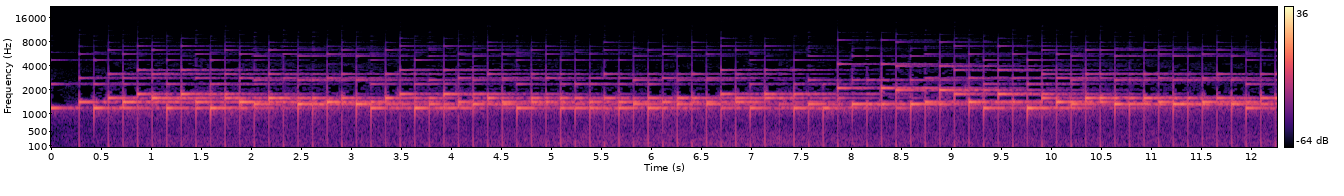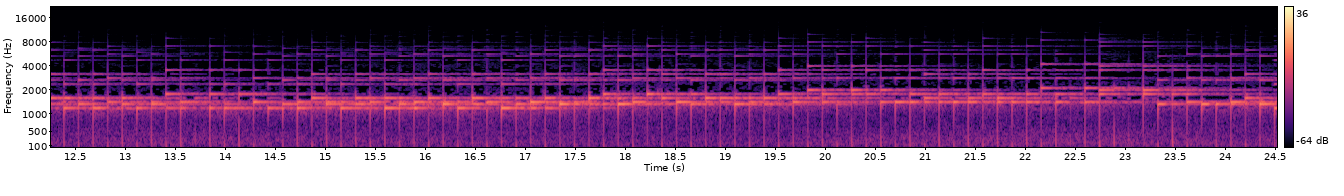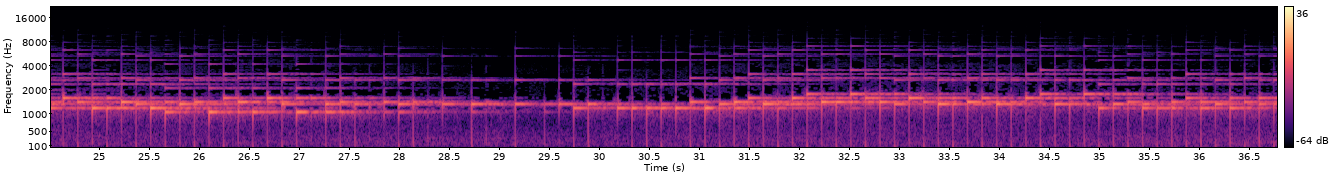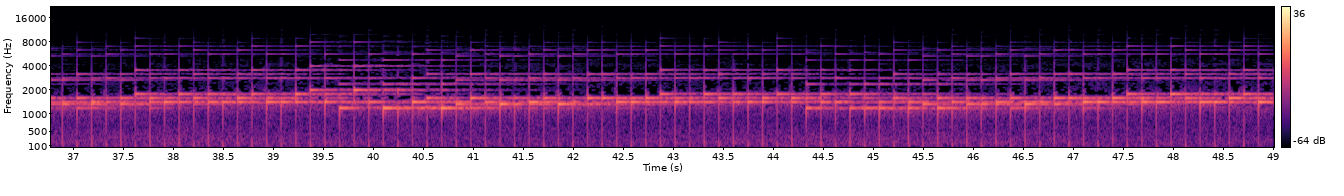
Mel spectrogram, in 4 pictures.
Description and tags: Keys Piano Echo 102bpm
